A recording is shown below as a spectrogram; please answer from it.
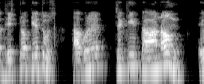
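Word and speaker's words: धृष्टकेतु: একটা হচ্ছে ধৃষ্ট কেতি হয়ে যাচ্ছে, ধৃষ্ট কেতি হবে কেন, সেখানে কেতু আছে, তাহলে ধৃষ্ট কেতুস, তারপরে চেকিতানং, এই উচ্চারণটা ভুল।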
